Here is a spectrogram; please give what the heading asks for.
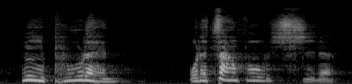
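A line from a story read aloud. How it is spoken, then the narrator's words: Pleading. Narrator (Chinese): 一个先知门徒的妻哀求伊丽莎说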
